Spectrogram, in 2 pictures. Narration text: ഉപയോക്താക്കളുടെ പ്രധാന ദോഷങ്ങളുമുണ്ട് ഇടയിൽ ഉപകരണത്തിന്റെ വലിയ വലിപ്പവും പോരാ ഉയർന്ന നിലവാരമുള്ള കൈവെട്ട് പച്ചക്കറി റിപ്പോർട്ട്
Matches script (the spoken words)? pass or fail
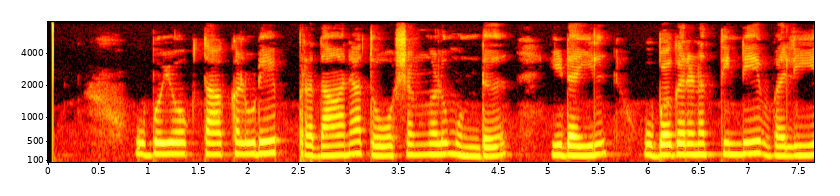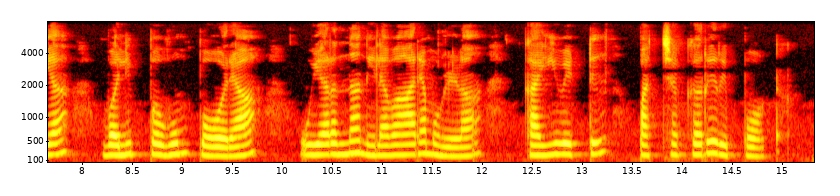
pass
